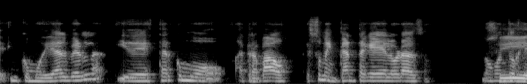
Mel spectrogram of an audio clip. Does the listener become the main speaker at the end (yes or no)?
yes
